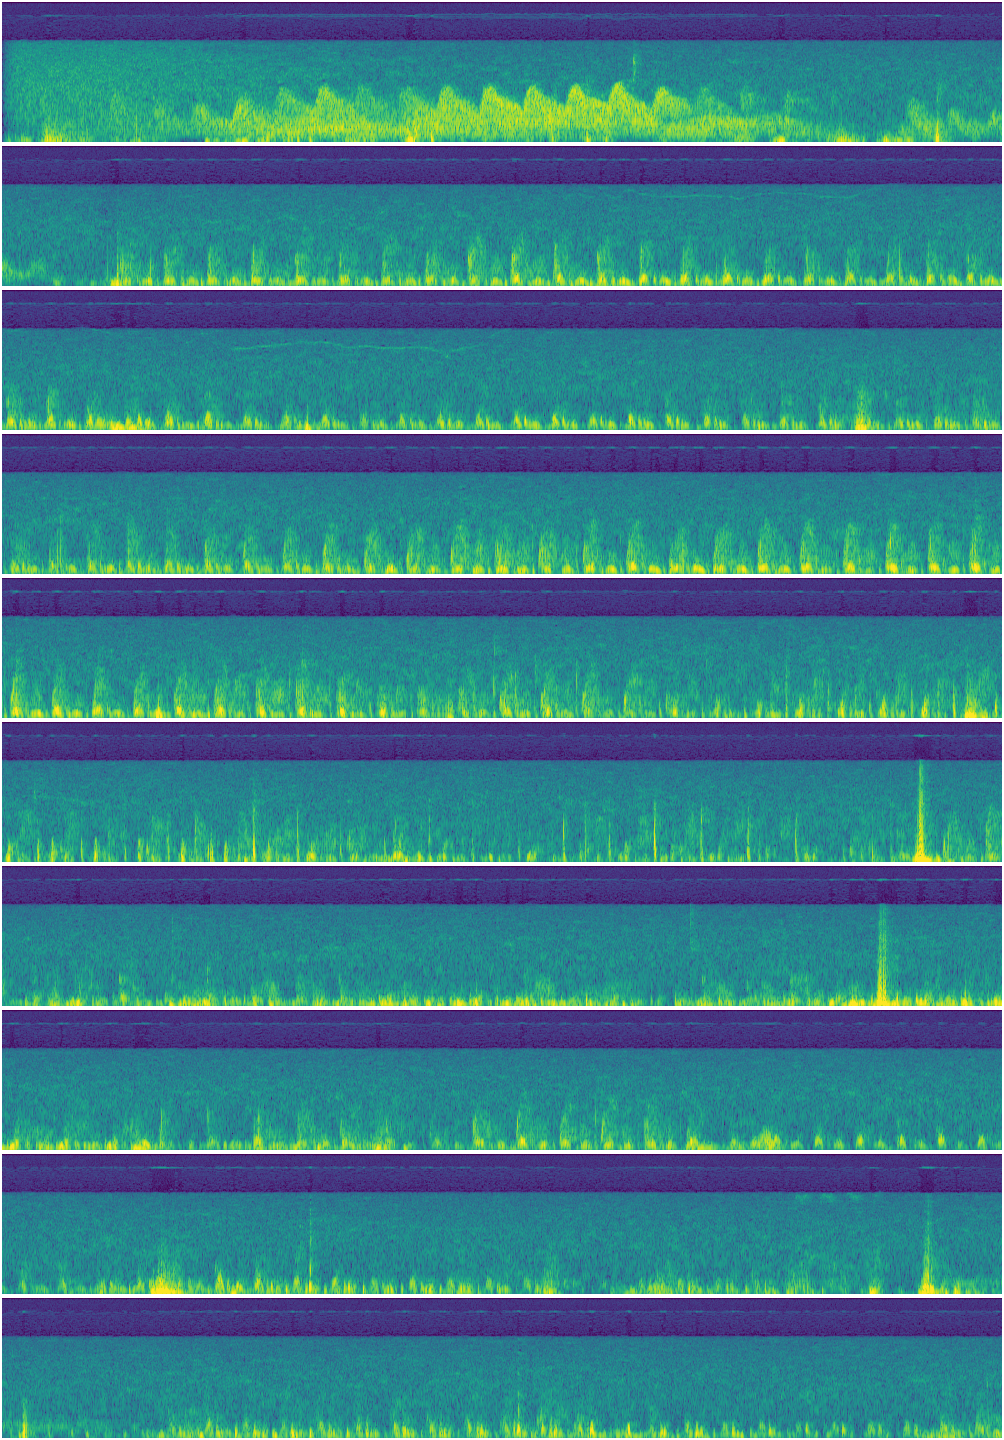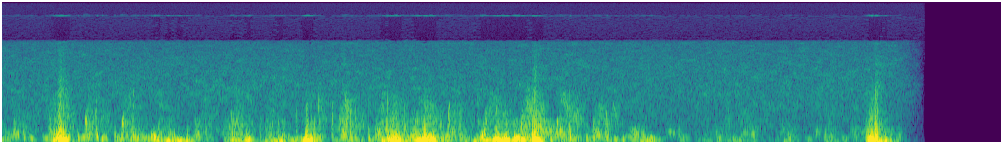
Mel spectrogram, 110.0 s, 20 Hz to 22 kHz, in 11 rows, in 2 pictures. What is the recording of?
Baby Fetal Dobbler01
Baby fetal heart monitor I
Recorded on 7,5 months using dobbler baby fetal "microphone". Authentic sound, no processing done.
baby, dobbler, fetal, fetus, heart, heart-monitor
